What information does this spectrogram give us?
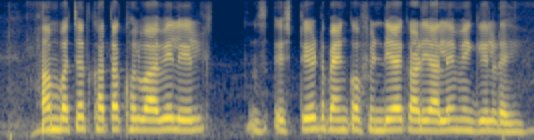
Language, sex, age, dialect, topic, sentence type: Magahi, male, 18-24, Western, banking, statement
